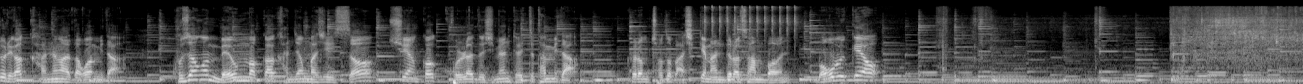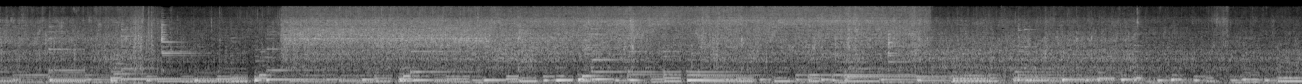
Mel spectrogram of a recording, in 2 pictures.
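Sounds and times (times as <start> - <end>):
soft plucked guitar music: 0.0 - 26.0
food sizzling in a pan: 11.7 - 26.0.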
